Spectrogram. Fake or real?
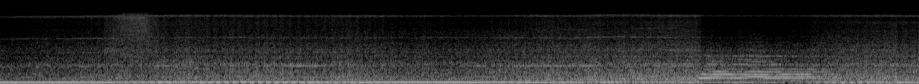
real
